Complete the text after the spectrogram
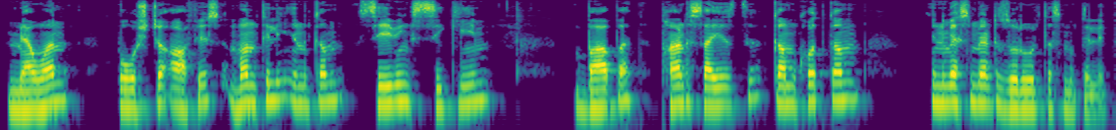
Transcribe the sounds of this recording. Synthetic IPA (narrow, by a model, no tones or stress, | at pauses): mʲɐwɐn | poːsʈɐʔaːpʰismɐnt̪ʰliinkɐmseːʋiŋɡsikiːm | baːpɐt̪ʰpʰɐɳɖsajizt̪ɨkɐmkʰoːt̪ʰkɐm | inʋesʈmeɳʈzɐɾuːɾt̪ɐsmut̪ɐlḭk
